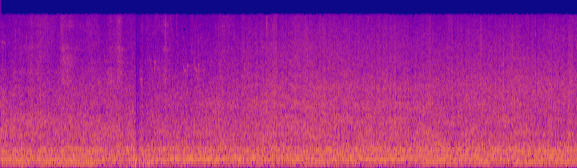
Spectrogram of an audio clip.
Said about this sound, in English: And the airstrip. You can probably hear a plane there. We've got a flight, one of our flights tonight, early hours tomorrow morning actually.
